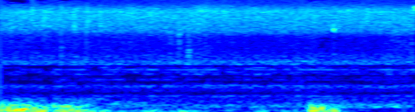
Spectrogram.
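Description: Low, irregular rumbling buffets on the microphone, loudest at the start and again in a short burst about one and a half seconds in.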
